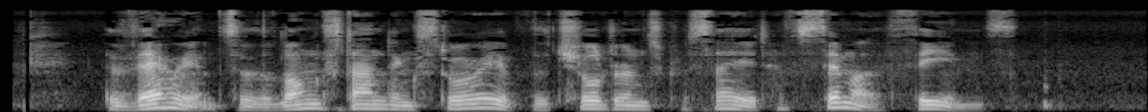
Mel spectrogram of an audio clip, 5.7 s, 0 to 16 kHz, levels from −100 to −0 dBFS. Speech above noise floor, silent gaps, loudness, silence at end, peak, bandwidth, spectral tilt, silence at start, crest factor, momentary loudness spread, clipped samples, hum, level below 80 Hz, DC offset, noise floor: 30 dB; none; -27 LUFS; 0.5 s; -4 dBFS; 11.5 kHz; -4 dB/octave; 0.15 s; 24 dB; 11 LU; under 0.1%; none; -66 dBFS; under 0.1%; -58 dBFS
